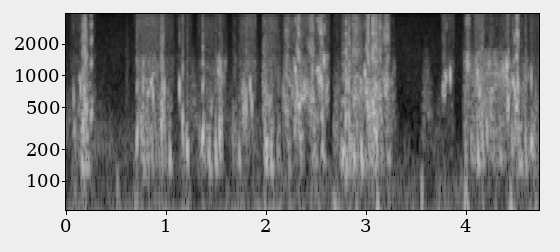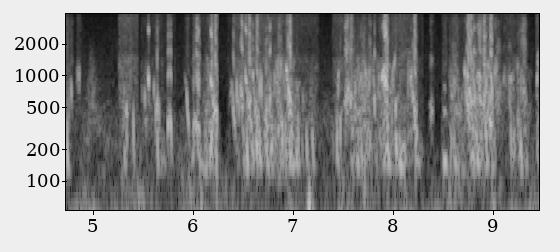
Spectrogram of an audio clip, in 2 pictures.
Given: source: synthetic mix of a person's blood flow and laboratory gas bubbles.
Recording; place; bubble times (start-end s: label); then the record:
Doppler ultrasound of blood flow; subclavian vein
0.04-0.31 s: bubbles
0.68-1.26 s: bubbles
1.31-1.60 s: bubbles
1.66-1.90 s: bubbles
1.96-2.63 s: bubbles
2.67-3.29 s: bubbles
3.75-3.88 s: bubbles
3.97-4.89 s: bubbles
5.26-5.45 s: bubbles
5.48-5.83 s: bubbles
5.91-6.25 s: bubbles
6.34-7.26 s: bubbles
7.40-8.29 s: bubbles
8.37-8.42 s: bubbles
8.49-9.39 s: bubbles
9.44-9.47 s: bubbles
From the record:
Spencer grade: 4 (maximum detectable bubble signal sounding continuously throughout systole and diastole of every cardiac period, and overriding the amplitude of the normal cardiac signals); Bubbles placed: anywhere in the cardiac cycle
